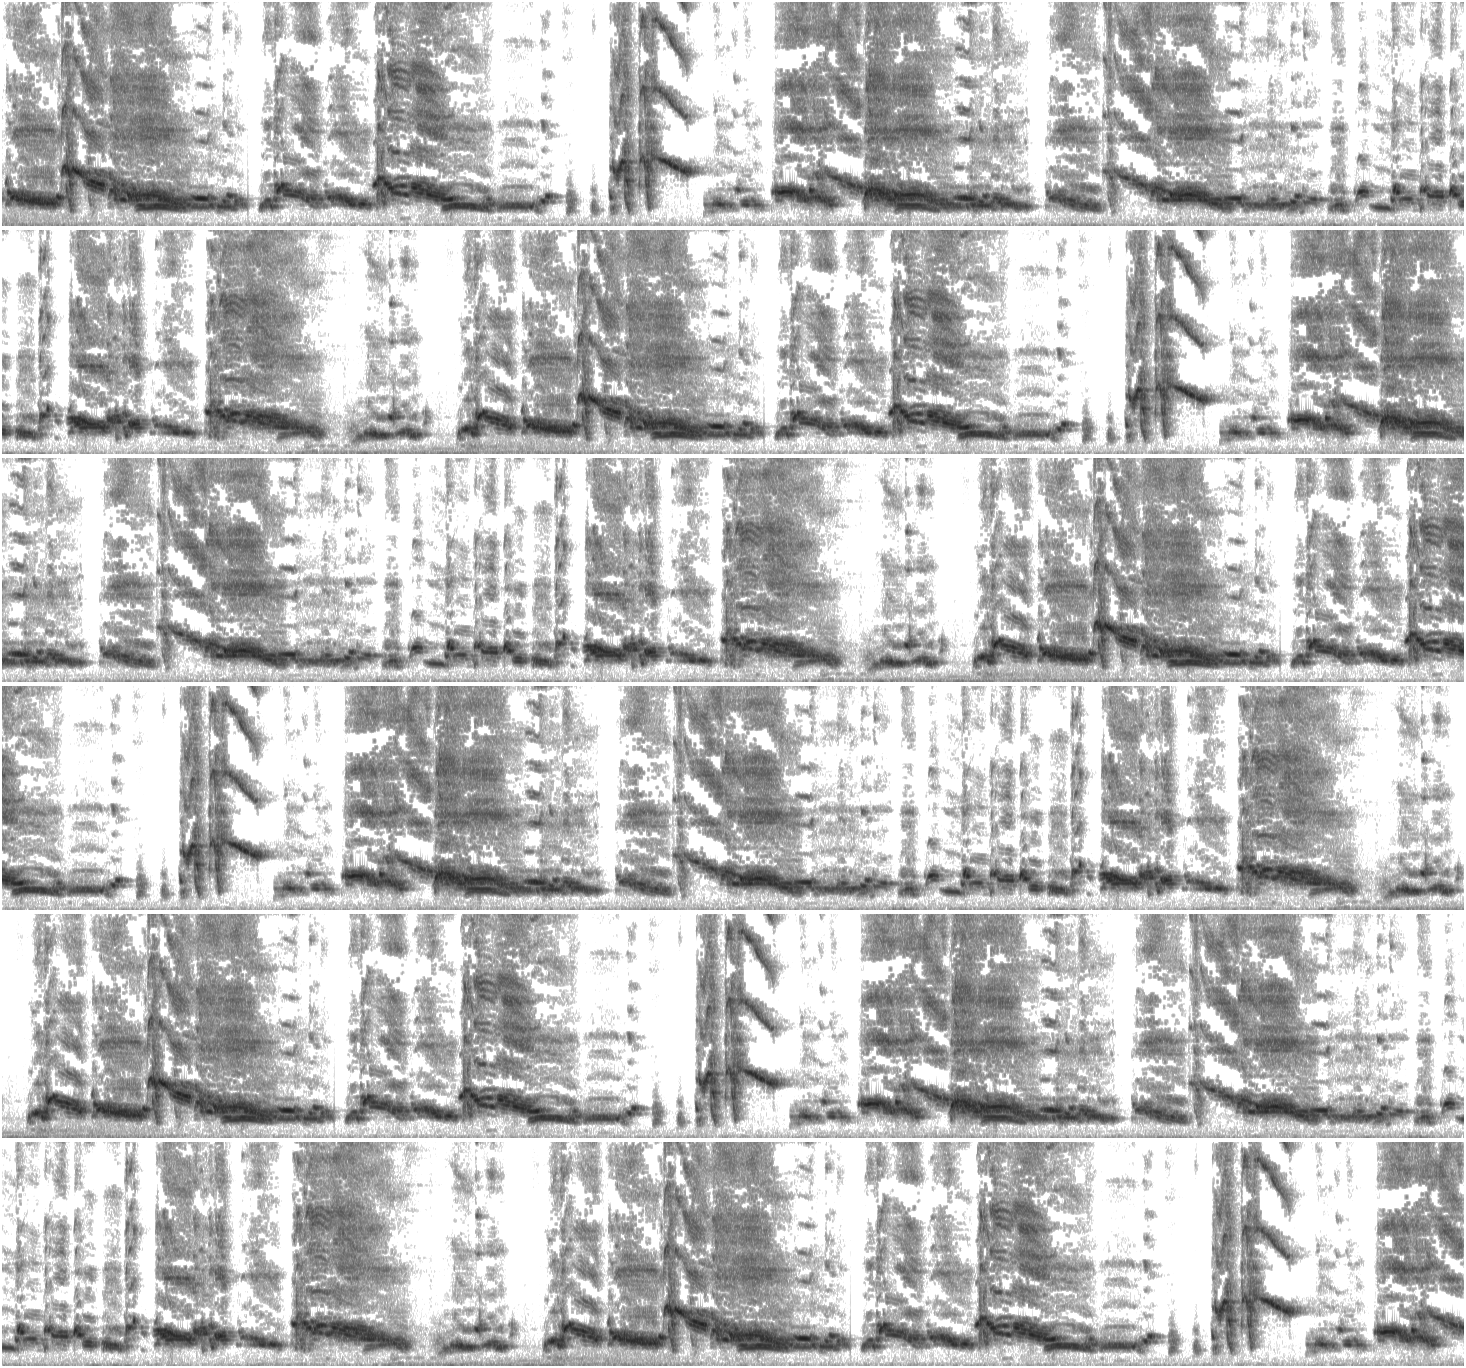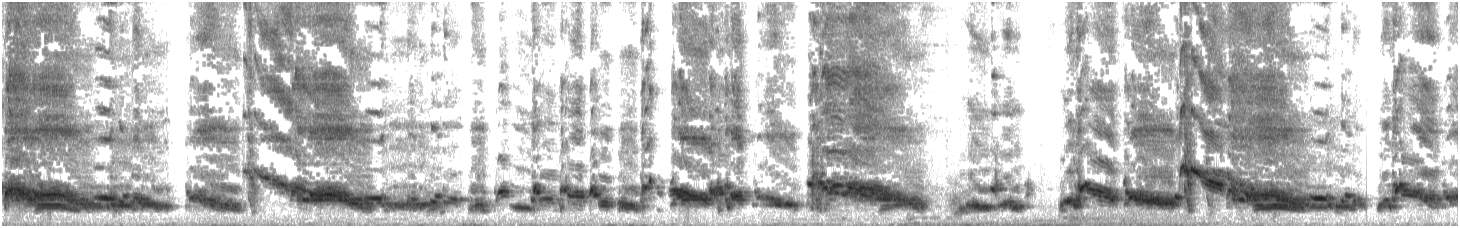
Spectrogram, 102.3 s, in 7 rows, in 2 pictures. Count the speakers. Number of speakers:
0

